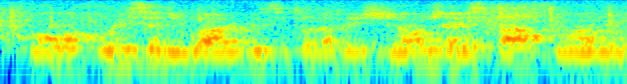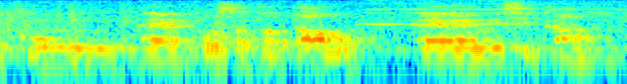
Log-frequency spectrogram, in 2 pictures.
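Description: Noticeable background noise is present throughout. A man talks at a moderate pace, his intonation fairly even. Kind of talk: press statement. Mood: serious, formal, slightly hesitant. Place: office.

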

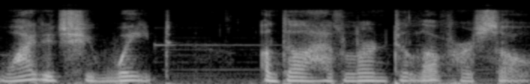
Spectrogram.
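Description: A man performs a put-on character voice with a husky, rough edge and vocal fry, yet a fairly bright tone. He goes at a fairly slow pace with fairly even intonation while faint music plays in the background. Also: fairly high pitch for a man.

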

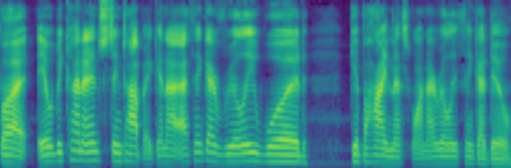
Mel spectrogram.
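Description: Over a quiet background, a man with a bright, sharp tone speaks at a moderate pace with ordinary pitch variation. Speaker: gaming fan vlogger. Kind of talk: casual reaction commentary. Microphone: phone near.

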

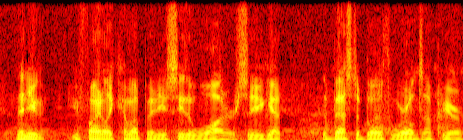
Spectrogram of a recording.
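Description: In a bright, sharp tone, a man of medium pitch talks very fast with fairly even intonation, the sound dry with no echo and light background noise. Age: 30s. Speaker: descendant of a historic naval figure. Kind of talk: interview. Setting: outdoors at a commemoration ceremony. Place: street. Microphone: handheld.

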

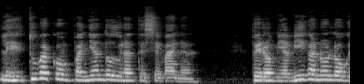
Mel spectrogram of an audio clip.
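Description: Ordinary pitch variation marks a natural reading voice in this clip.

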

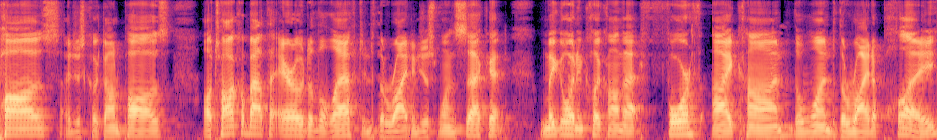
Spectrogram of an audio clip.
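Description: A man at a moderate pace, fairly low in pitch, with few pauses. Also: ordinary pitch variation.

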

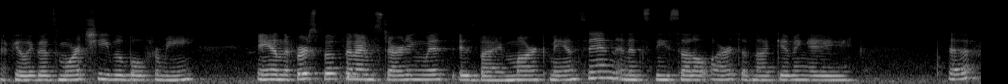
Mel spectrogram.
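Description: Over light background noise, a woman with a fairly high pitch talks at a moderate pace in a monotone, flat intonation. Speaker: YouTube vlogger. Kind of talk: casual vlog monologue. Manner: casual, conversational. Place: home room. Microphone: camera far.

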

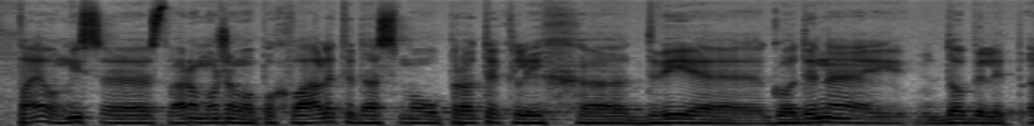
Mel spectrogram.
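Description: Speaking at a very slow pace, a man uses a fairly low pitch and fairly even intonation. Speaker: government official. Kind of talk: TV interview. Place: studio. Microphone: lapel.

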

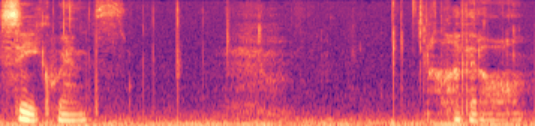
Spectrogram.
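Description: A soft-spoken woman talks. Light background noise is present. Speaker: ASMR creator. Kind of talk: ASMR video.

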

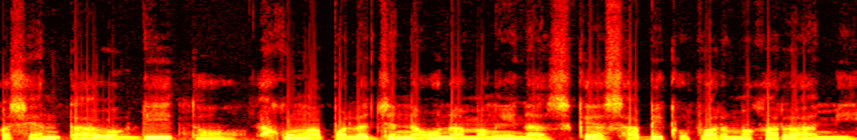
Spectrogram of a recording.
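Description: A man speaks very fast at a medium pitch in a flat monotone. The sound is dry and close, with no echo. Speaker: vlogger. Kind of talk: vlog voice-over narration. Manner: casual, conversational.

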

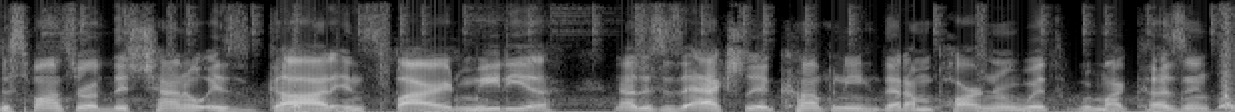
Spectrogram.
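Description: A man speaks with fairly even intonation. Faint music plays in the background, and the sound is dry with no echo. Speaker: e-bike vlogger. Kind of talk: casual vlog chat. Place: open country. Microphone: handheld.

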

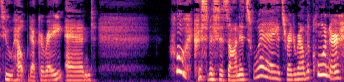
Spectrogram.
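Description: A woman with lively intonation in a quiet background. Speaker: paper craft tutorial host. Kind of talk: tutorial. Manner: casual, with fillers. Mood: cheerful, friendly.

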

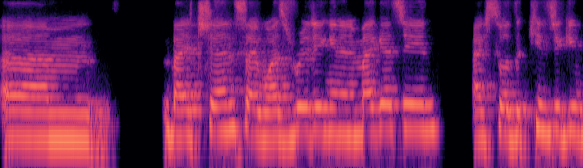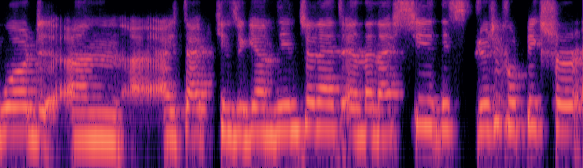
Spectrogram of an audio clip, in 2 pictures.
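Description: Against a quiet background, a woman with a French accent speaks at a moderate pace and fairly high pitch, with ordinary pitch variation. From France. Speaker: author and personal development coach; personal development coach. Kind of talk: interview. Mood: warm, earnest. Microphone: webcam.

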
